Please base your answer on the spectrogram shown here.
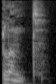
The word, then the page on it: blunt: British English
